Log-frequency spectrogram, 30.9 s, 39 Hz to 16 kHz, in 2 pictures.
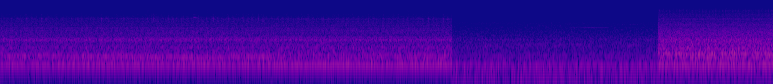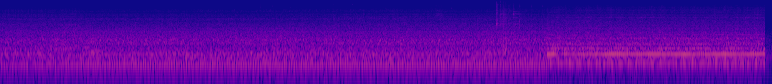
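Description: Steady hum of an idling engine or machinery, with several steady tones running through it. It changes abruptly three times, dropping at about 9 seconds, coming back louder at about 13 seconds, and growing louder again with a stronger mid-pitched tone for the last few seconds.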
